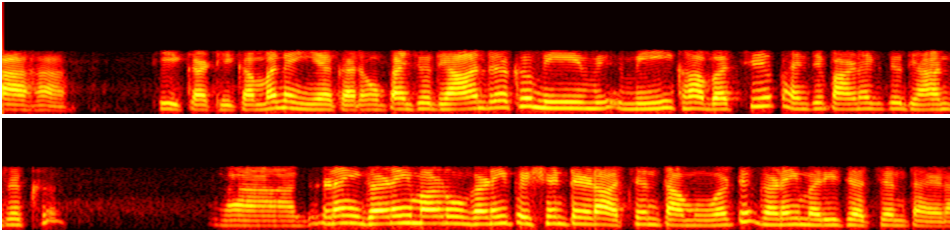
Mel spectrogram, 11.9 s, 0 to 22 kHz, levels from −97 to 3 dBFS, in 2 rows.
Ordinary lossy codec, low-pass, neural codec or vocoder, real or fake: none; 3.6 kHz; none; real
